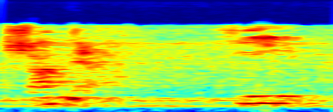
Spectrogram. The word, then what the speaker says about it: Shandao: his cues from a previous Chinese theologian named Shandao. This is a Zendo in the Japanese pronunciation.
